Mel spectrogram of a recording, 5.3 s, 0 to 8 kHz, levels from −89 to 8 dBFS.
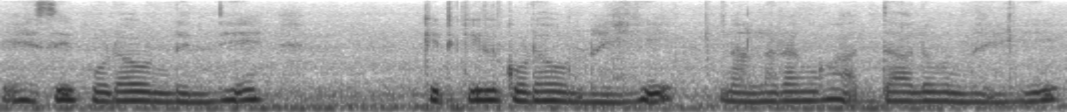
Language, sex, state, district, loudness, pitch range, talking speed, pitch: Telugu, female, Telangana, Hyderabad, -16 LUFS, 190-215 Hz, 110 wpm, 200 Hz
